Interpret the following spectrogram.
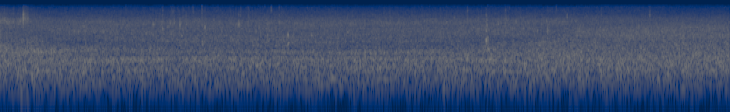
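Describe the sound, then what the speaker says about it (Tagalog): The Ilog Pinggo river in Bailen, Cavite, a shallow, clear, knee-deep stream under a bridge, rushes past in a steady, dense, broadband flow, constant and close, with no talking. "Ay, ito ang Ilog Pinggo."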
